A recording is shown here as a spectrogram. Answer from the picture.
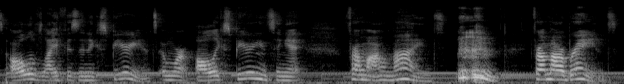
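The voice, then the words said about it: Strained, fading voice. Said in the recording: “as you can tell, I'm losing my voice because I'm very thirsty”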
